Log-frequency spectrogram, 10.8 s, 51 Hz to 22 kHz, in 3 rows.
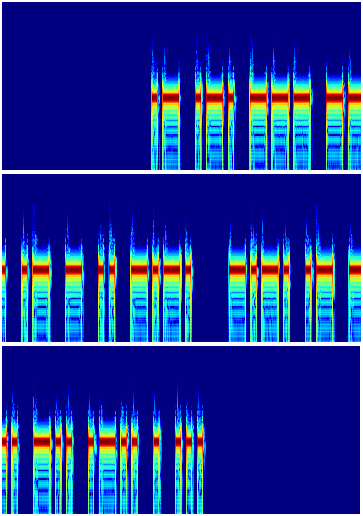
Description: Morse code, heard as a keyed tone, about 22 wpm, 700 Hz. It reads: AROMATIC CANDLES
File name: Difficult Words with Hints - 22wpm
